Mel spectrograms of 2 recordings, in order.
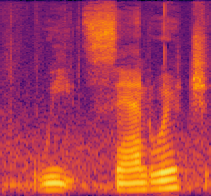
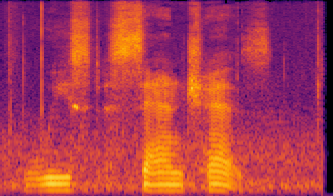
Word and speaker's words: Weist Sanchez: He accidentally said Wheat Sandwich instead of his real last name, Weist Sanchez.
